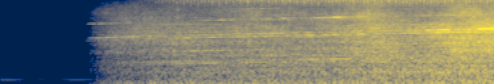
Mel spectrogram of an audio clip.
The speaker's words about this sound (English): With everything ready, Dan starts up the chopper and the team prepare to head out into the unknown.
